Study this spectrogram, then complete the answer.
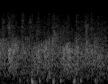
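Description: Audience clapping at a public speaking event, a steady broadband patter of many hands lasting about a second, moderately loud and even throughout, with no voices over it.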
